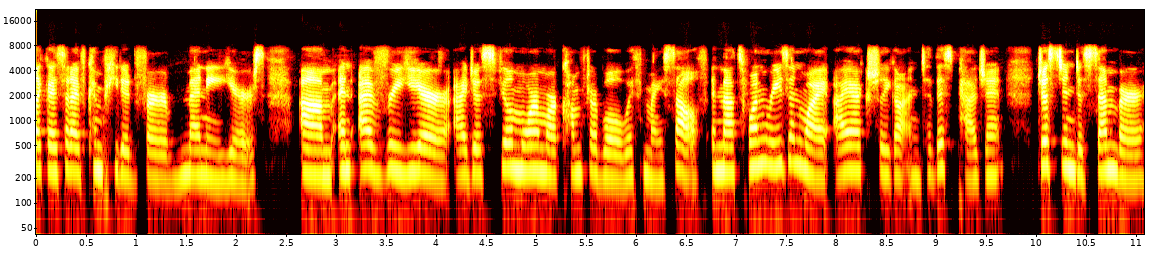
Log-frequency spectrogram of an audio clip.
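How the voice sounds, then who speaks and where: With an American accent and a normal speaking voice, a woman talks at a moderate pace in a fairly high pitch with fairly even intonation. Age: 20s. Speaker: beauty pageant winner. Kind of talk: radio interview.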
